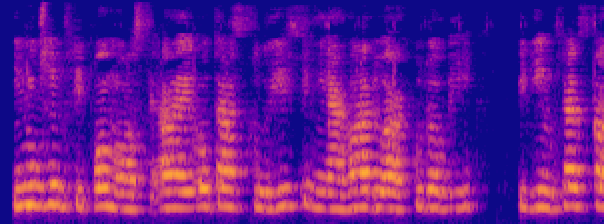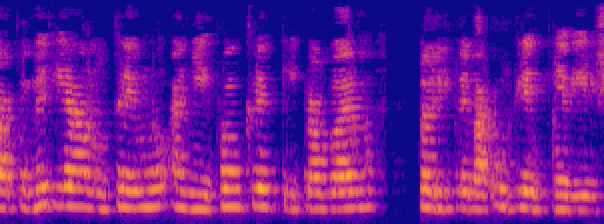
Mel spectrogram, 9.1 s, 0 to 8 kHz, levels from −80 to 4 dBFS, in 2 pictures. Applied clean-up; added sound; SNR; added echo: neural mask model DeepFilterNet 3.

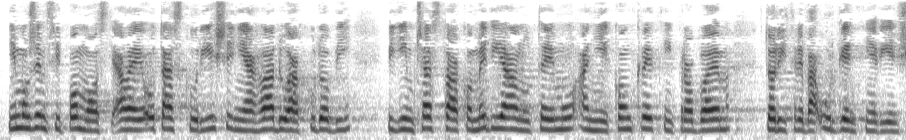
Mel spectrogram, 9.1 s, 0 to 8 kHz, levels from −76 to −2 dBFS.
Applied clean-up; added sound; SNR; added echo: none; none; none; none.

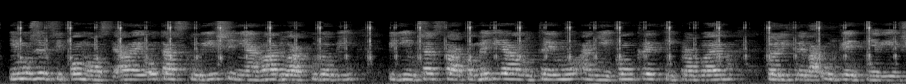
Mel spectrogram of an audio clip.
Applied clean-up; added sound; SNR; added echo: none; Clock; 8 dB; reverberation time 0.3 s.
